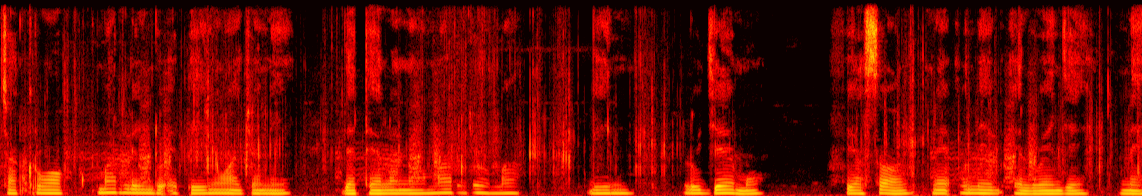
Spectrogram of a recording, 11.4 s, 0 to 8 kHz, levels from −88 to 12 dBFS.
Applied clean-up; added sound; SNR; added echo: none; Chicken, rooster + Tools; 18 dB; none.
